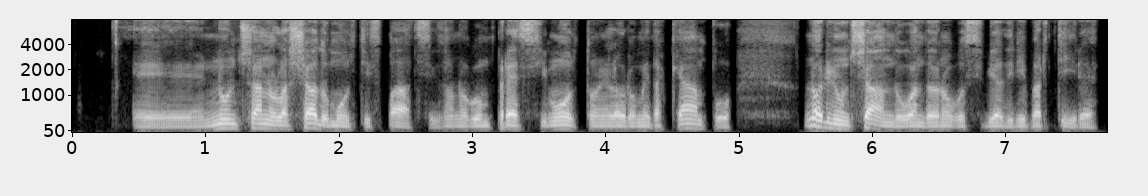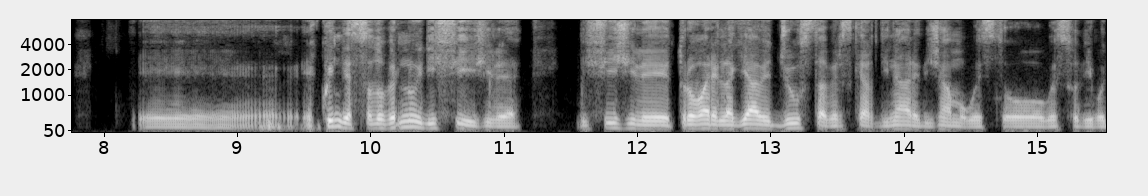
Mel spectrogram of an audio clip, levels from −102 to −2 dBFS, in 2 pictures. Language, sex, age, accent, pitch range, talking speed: Italian, male, 30-49, native, 80-100 Hz, 150 wpm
